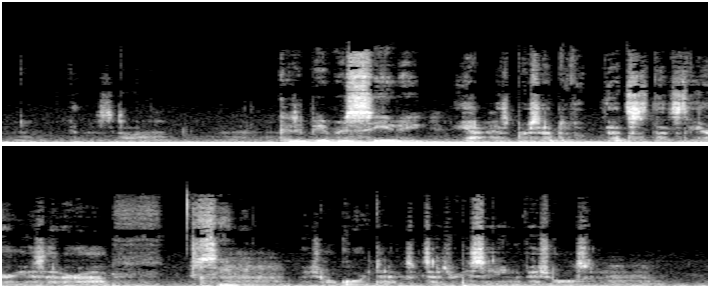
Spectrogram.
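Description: People speaking in whispers and low voices, in short broken phrases, over a steady low hum.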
